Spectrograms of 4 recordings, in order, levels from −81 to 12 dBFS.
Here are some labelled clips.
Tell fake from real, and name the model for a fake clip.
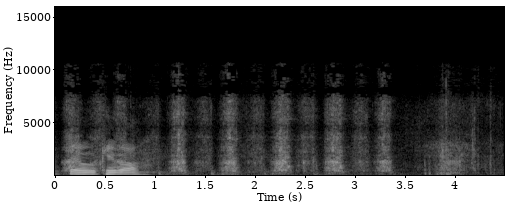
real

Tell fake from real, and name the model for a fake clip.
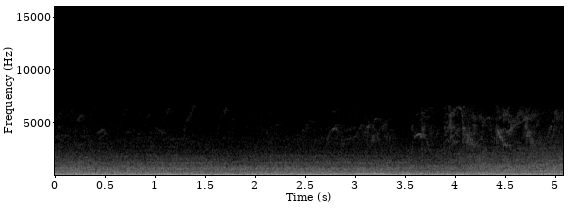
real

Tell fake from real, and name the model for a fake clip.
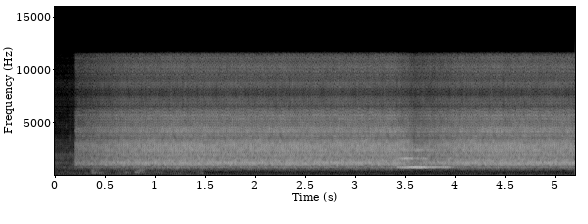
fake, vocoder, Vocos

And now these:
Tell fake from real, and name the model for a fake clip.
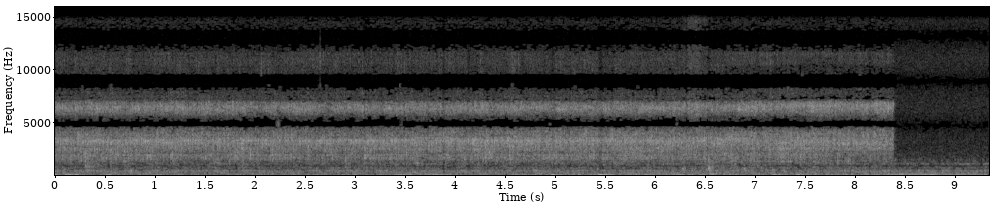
real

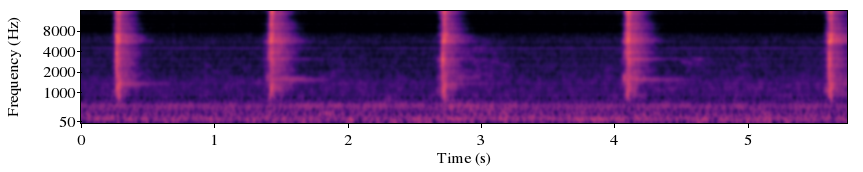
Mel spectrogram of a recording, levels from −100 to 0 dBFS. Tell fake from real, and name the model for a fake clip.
fake, vocoder, Vocos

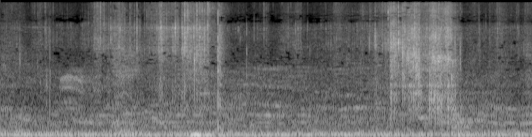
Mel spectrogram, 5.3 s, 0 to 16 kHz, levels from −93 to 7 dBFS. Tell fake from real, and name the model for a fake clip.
fake, vocoder, Vocos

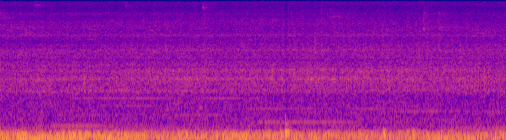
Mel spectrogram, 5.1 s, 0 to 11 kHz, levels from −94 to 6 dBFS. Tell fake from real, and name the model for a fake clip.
real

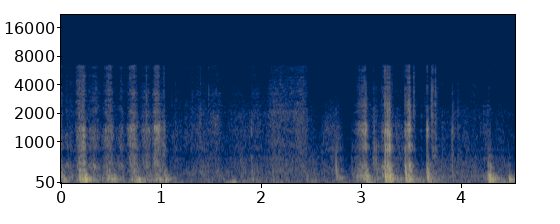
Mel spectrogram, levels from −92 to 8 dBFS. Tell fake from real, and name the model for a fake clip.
fake, vocoder, Vocos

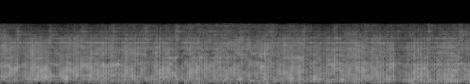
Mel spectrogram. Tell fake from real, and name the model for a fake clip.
fake, vocoder, Vocos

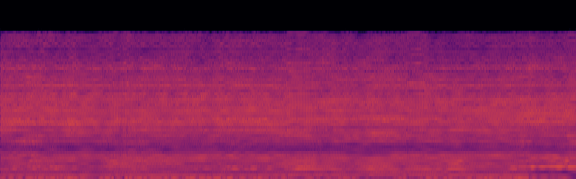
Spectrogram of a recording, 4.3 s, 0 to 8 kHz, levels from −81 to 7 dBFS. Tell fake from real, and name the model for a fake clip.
fake, vocoder, Vocos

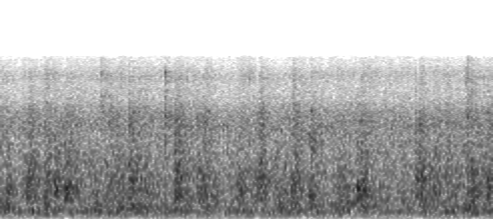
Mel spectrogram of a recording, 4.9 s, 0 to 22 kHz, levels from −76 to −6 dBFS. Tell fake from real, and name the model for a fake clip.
fake, vocoder, Vocos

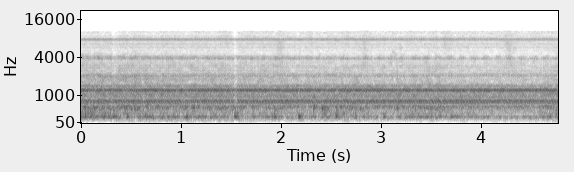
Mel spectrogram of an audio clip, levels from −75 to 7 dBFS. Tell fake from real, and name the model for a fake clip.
fake, vocoder, Vocos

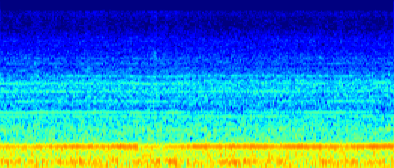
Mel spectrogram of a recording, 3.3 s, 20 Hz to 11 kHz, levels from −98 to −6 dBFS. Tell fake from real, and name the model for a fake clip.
real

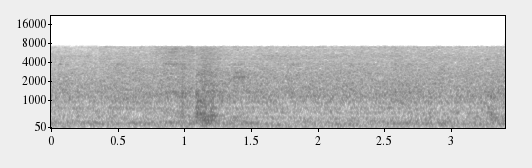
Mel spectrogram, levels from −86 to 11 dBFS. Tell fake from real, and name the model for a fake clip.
fake, vocoder, Vocos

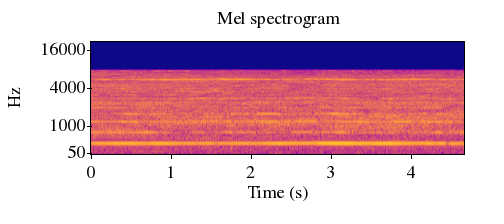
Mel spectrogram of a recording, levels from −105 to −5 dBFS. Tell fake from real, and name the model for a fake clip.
real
